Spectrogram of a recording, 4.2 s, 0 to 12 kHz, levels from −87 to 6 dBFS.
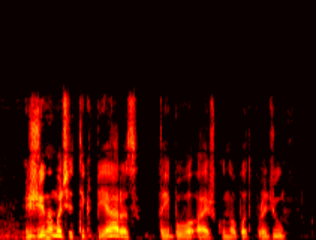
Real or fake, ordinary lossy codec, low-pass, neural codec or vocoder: real; Opus, 64 kbps; 7.2 kHz; none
